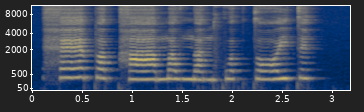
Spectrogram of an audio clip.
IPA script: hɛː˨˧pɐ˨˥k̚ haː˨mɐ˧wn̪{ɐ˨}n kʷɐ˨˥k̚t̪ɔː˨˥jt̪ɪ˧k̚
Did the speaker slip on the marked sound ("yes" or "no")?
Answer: no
